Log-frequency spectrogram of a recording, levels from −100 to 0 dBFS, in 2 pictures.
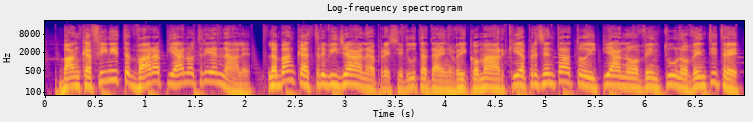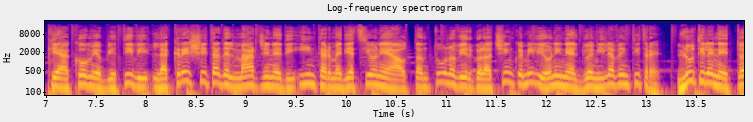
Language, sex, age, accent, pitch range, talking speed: Italian, male, 30-49, native, 140-195 Hz, 145 wpm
